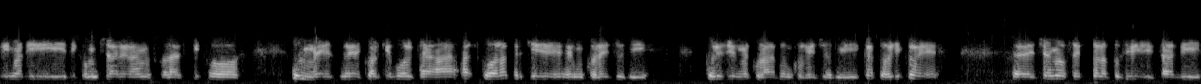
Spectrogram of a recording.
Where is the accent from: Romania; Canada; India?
Romania; Italian is a second language; now in Italy; Sì, sono rumeno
